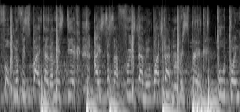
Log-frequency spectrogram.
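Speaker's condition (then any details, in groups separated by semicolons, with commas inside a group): No condition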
